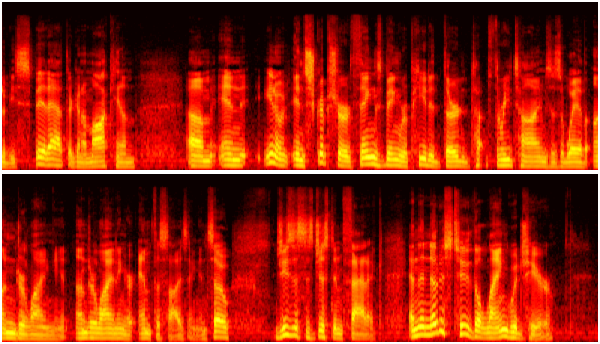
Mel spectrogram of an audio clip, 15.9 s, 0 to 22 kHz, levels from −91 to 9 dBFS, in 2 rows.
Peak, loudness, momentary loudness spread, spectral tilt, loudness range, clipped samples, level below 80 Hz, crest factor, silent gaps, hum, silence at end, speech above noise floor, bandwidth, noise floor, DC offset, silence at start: -2 dBFS; -20 LUFS; 11 LU; -5 dB/octave; 3 LU; under 0.1%; -60 dBFS; 18 dB; none; none; 0.6 s; 32 dB; 15 kHz; -51 dBFS; under 0.1%; 0 s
